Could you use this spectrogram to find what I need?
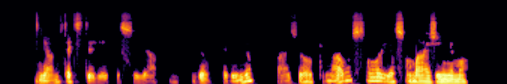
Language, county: Lithuanian, Vilnius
